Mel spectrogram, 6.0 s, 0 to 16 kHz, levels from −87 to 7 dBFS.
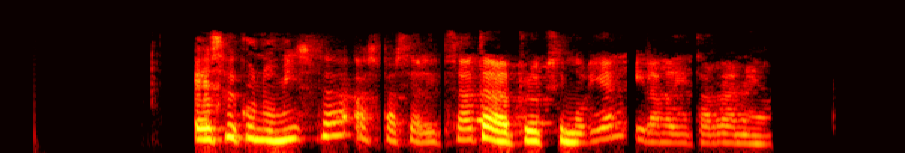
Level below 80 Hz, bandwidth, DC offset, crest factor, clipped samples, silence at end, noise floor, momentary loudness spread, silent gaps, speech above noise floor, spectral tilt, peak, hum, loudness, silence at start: -64 dBFS; 8 kHz; under 0.1%; 20 dB; under 0.1%; 0.9 s; under -90 dBFS; 17 LU; none; over 70 dB; -6 dB/octave; -2 dBFS; none; -19 LUFS; 1.3 s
